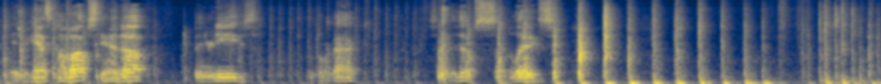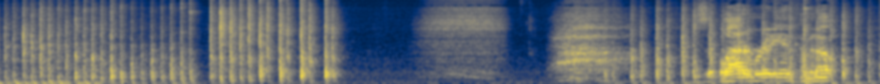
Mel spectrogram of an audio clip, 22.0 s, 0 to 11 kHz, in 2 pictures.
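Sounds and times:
hands slapping body over clothing: 0:00.0 - 0:15.4, 0:18.5 - 0:22.0.

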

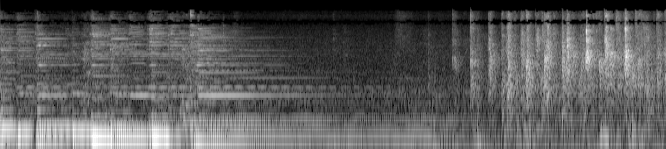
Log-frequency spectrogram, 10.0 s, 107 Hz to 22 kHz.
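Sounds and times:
acoustic guitar chord ringing: 0:00.0 - 0:06.7
audience clapping: 0:06.7 - 0:10.0.

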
